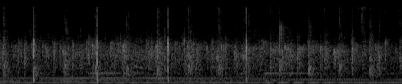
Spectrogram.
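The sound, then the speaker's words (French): An audience at a morning service of the Paris Métropole church claps steadily for the Lord for a few seconds, a dense wash of hand claps with several sharper, louder claps standing out, plus a low steady hum underneath. “Est-ce qu'on peut encore applaudir le Seigneur ce matin pour ce qu'il fait”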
